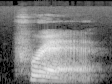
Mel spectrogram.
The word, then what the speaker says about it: prayer: It's silent in the word prayer. Prayer.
